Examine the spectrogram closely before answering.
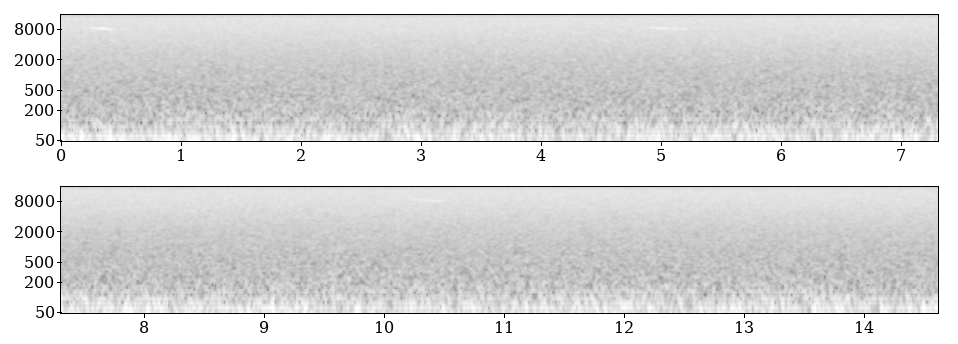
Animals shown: forest ambience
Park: Acadia National Park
